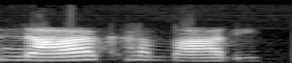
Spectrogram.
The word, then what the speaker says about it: Nag Hammadi: I think, and I look to you for pronunciation. I've heard it Nag Hammadi or Nag Hammadi. – Yes. The Nag Hammadi finding,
